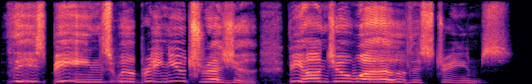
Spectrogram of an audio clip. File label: Old Man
